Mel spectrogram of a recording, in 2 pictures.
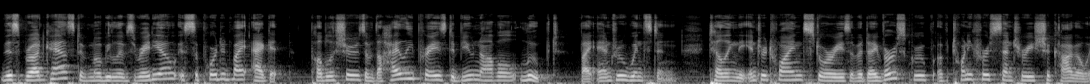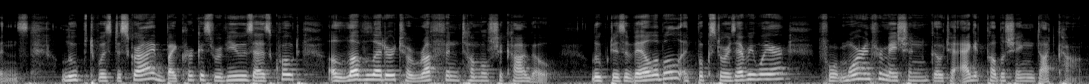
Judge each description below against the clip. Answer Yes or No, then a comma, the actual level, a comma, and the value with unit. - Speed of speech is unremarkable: Yes, average, 170 wpm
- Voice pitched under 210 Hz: Yes, high, 190 Hz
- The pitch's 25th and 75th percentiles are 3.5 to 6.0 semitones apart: Yes, average, 4.4 semitones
